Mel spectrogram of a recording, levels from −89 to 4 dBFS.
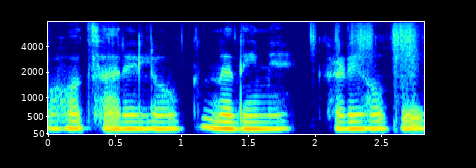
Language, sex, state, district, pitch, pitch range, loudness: Hindi, female, Bihar, Supaul, 180 Hz, 180-185 Hz, -31 LUFS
